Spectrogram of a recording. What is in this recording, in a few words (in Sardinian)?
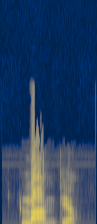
"Làntia", sardu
